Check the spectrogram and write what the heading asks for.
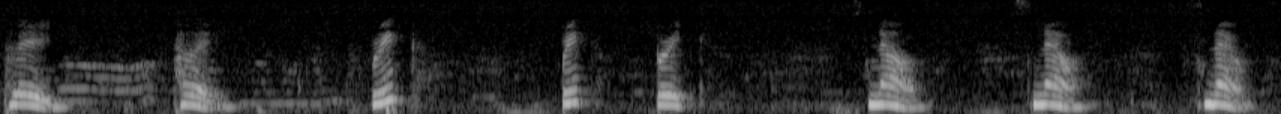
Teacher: the schwa vowel e, e is inserted between the two consonants that form the initial cluster of the word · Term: appendic vowel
